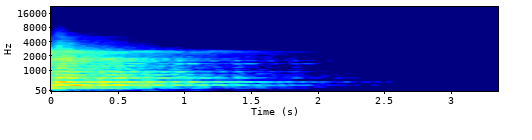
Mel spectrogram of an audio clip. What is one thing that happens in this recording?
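An acoustic guitar chord rings out and slowly fades away.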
